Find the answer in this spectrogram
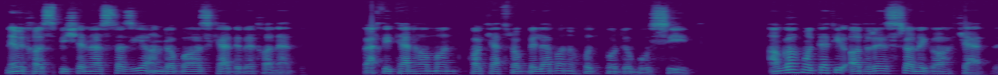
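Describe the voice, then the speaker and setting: A man reading a classic novel aloud as an audiobook narrator, in a measured, expressive way. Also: on the low side. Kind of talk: scripted literary narration.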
